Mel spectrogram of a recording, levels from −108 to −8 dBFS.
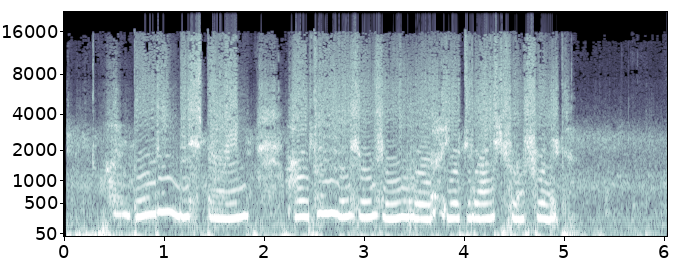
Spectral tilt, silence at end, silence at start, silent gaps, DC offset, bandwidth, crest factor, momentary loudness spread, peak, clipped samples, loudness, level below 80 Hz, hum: -3.5 dB/octave; 0 s; 0.05 s; none; under 0.1%; 17 kHz; 6 dB; 16 LU; 0 dBFS; 0.4%; -6 LUFS; -22 dBFS; none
